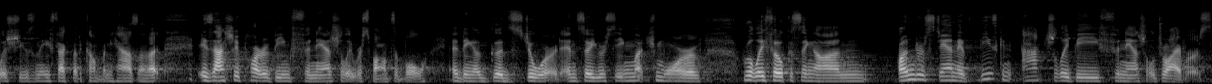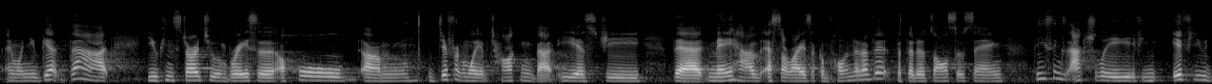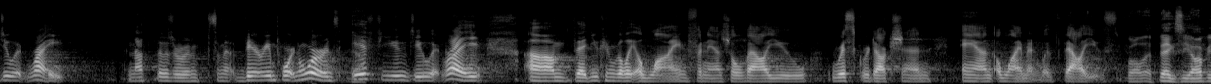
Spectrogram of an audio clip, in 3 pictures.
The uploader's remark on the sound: The best of live interviews from GreenBiz events.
